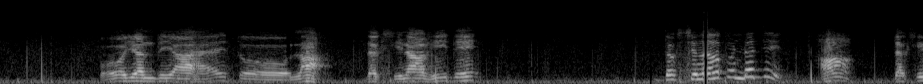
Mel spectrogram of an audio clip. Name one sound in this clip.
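A man speaks with animation, heard through an old, hissy recording.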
